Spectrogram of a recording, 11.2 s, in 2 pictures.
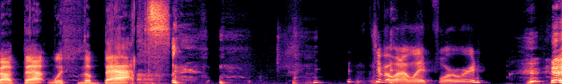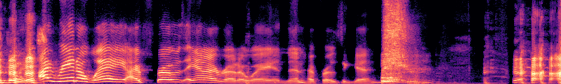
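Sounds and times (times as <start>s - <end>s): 
speech: 0.0s - 1.9s, 3.8s - 11.2s
laughter: 5.2s - 6.1s, 10.4s - 11.2s
sneeze: 9.4s - 10.0s.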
